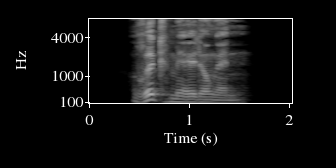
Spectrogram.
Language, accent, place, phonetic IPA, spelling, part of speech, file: German, Germany, Berlin, [ˈʁʏkˌmɛldʊŋən], Rückmeldungen, noun, De-Rückmeldungen.ogg
- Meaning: plural of Rückmeldung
